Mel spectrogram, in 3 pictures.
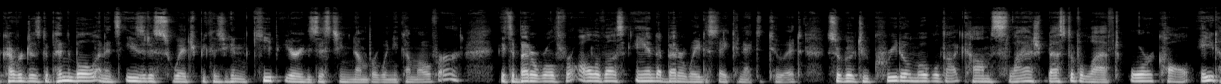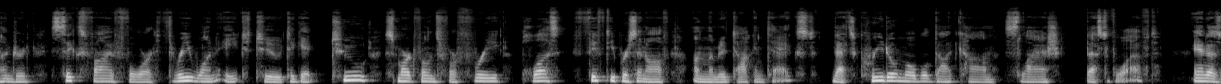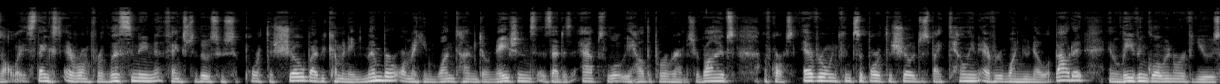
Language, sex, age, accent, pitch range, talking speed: English, male, 30-49, American, 125-155 Hz, 185 wpm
